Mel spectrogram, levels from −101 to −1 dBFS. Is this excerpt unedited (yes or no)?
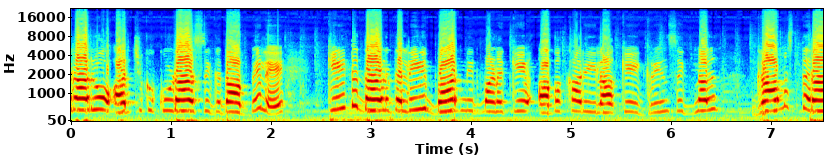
yes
